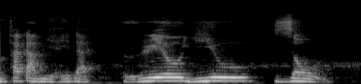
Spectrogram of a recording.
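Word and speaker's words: riluzole: Cái này nó phát âm hơi lạ nha, là chỉ tách ra chữ này là real ha, còn cái này là you, phát âm riêng ra, và zone ha.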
